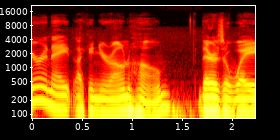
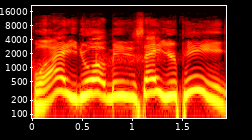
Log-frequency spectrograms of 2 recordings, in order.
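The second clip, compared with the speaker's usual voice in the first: put-on screaming child voice, much higher, faster; 13 semitones higher than usual. Dad retelling his six-year-old questioning him outside, imitating a screaming child. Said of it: "She's like screaming".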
